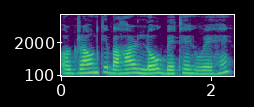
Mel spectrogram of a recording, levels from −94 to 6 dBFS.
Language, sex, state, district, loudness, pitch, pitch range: Hindi, female, Arunachal Pradesh, Lower Dibang Valley, -16 LUFS, 190 Hz, 180-205 Hz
